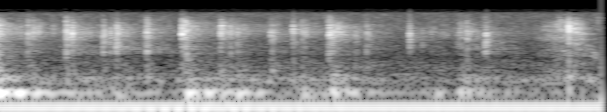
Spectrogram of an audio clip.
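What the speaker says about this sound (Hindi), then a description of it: "उसके बाद में डबल कोटेशन मार्क टाइप करेंगे" Rapid typing on a computer keyboard while a spreadsheet formula is entered: an irregular patter of soft clicks at close range, quiet and unbroken, with no voice.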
